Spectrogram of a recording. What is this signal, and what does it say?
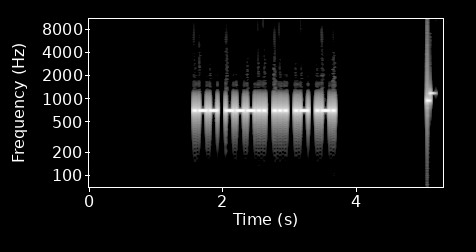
Morse code, heard as a keyed tone, about 30 wpm, 700 Hz. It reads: W8SAR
